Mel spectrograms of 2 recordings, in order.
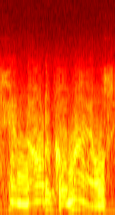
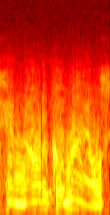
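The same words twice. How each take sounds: The two takes are said the same way.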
